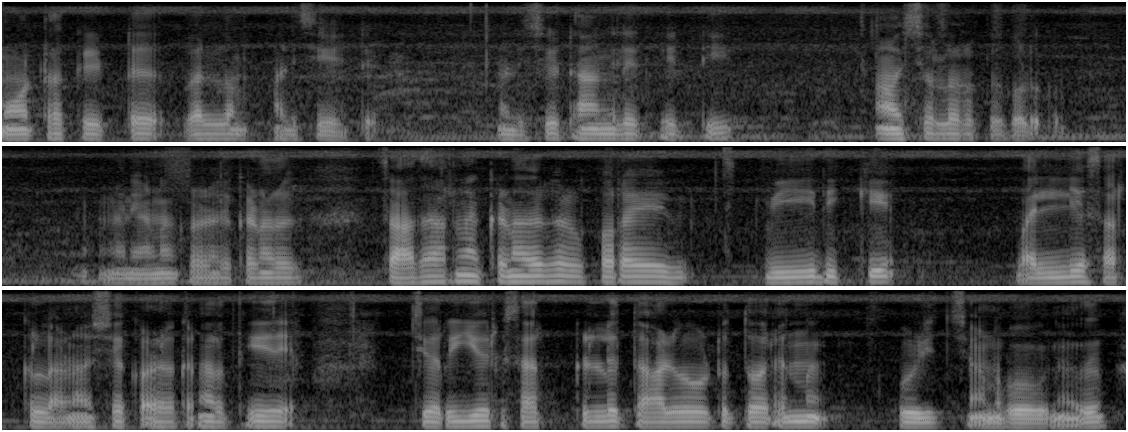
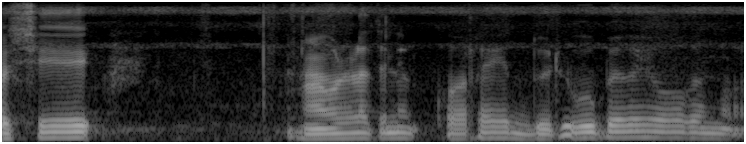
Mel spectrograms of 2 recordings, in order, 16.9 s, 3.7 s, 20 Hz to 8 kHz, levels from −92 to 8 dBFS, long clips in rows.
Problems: none marked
